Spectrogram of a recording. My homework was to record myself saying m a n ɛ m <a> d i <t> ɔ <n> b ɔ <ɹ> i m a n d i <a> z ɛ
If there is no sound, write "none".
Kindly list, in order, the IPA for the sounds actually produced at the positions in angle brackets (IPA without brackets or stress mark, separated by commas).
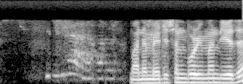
e, s, n, ɹ, ɛ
